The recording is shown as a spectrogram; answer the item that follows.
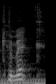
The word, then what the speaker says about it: Kamek: Kamek? Kamek, yep.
